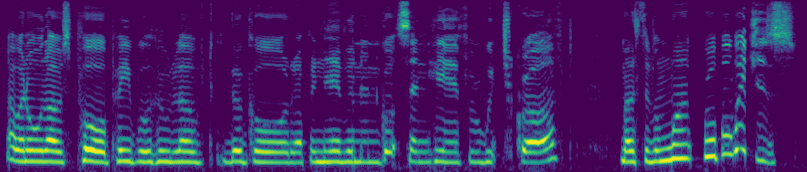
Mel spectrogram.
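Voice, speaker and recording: This is a woman's take on an ordinary demon who is thoroughly at ease in hell. The voice is dark and relaxed, recorded very dry. The talk wanders casually in colloquial turns, with a mild teasing edge, as in a comic puppet show. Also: lowish voice, measured pace, no echo, natural voice. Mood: wry, rambling. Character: laid-back, chatty, ordinary demon lounging in hell.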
